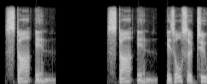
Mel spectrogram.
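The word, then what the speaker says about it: Stein: the German word for stone is star in pronounced star in star in is also two words together IST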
